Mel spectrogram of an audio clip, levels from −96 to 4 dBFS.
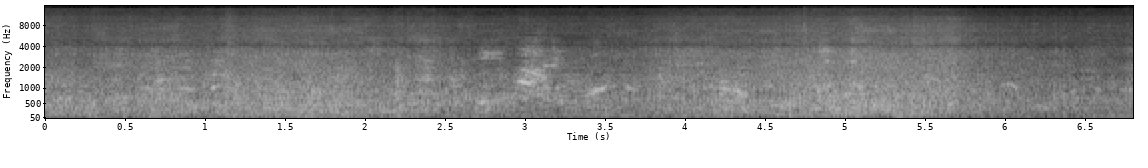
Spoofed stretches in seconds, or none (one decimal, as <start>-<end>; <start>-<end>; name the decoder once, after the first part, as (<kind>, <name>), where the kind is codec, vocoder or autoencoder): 0.0-5.5 (codec, SNAC); 6.2-6.8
